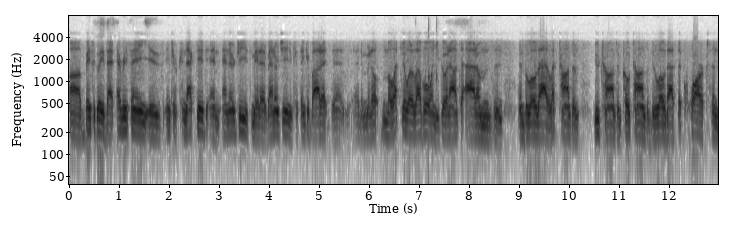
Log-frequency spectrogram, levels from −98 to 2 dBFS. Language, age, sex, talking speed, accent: English, 40-59, male, 210 wpm, American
